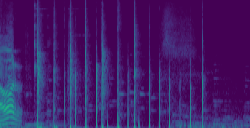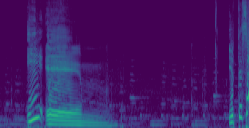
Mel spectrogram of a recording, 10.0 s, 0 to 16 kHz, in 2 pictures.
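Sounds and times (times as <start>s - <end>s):
speech: 0.2s - 0.7s, 5.5s - 7.2s, 9.6s - 9.9s
small group clapping hands in applause: 0.7s - 4.2s.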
